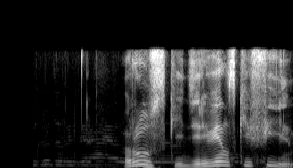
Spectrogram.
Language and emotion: Russian, positive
